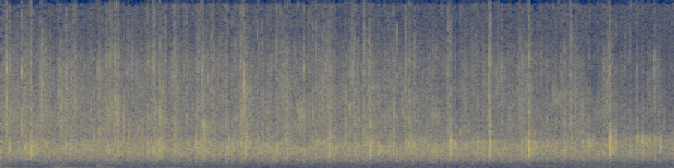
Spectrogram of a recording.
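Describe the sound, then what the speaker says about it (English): An audience at a research symposium gives a sustained round of applause for three speakers. Many hands clap densely and evenly at a fairly loud level, with no voices over it. "So let's give all three speakers a great big round of applause."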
